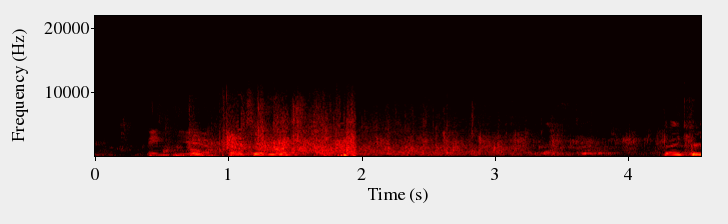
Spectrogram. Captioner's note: applause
